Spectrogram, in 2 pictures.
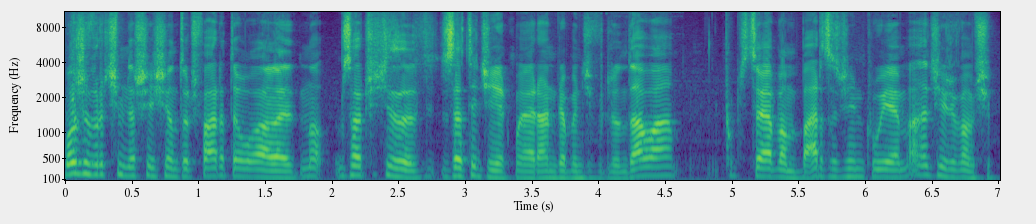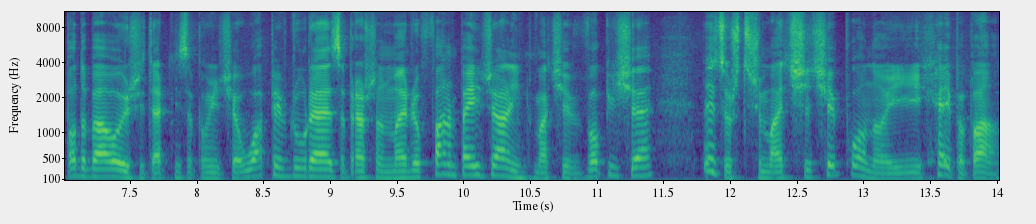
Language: Polish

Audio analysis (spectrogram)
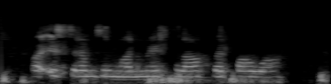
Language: Urdu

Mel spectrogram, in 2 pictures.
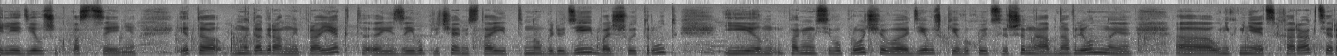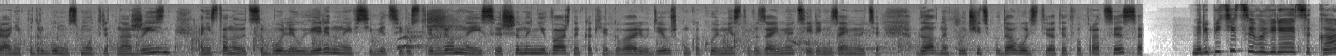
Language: Russian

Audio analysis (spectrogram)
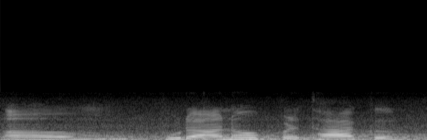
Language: Maithili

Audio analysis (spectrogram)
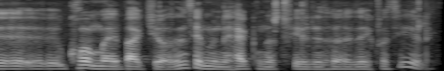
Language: Icelandic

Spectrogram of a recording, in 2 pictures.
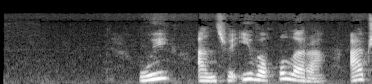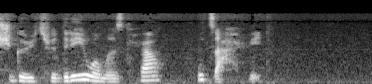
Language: Abkhazian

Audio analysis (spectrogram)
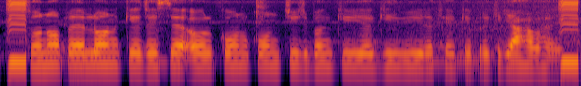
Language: Maithili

